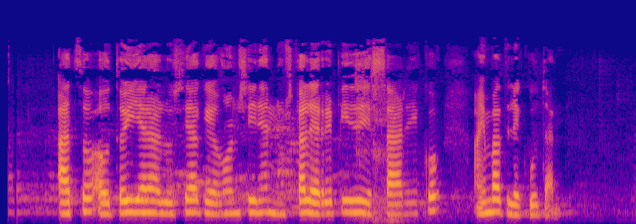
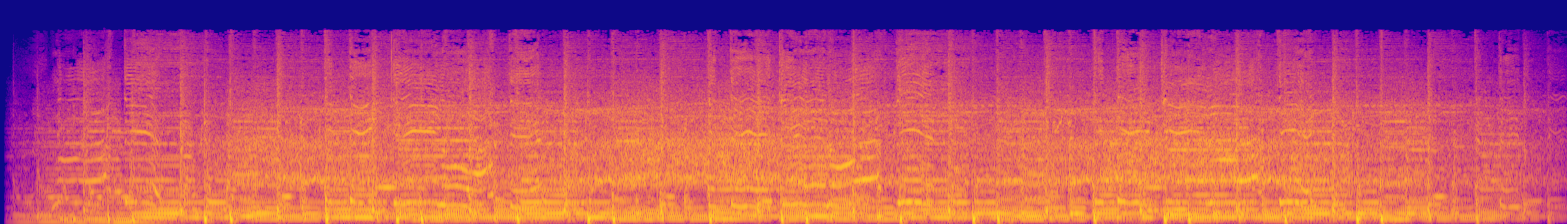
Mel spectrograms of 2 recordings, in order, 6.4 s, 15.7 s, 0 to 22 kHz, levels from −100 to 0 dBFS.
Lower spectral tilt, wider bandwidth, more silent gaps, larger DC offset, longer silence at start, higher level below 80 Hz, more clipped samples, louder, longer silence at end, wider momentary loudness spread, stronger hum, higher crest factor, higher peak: about the same, -4.5 dB/octave vs -5.5 dB/octave; second, 11 kHz vs 13 kHz; neither; neither; about the same, 0.1 s vs 0.15 s; second, -64 dBFS vs -30 dBFS; neither; second, -24 LUFS vs -14 LUFS; first, 0.75 s vs 0 s; about the same, 10 LU vs 8 LU; neither; about the same, 18 dB vs 14 dB; second, -6 dBFS vs 0 dBFS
